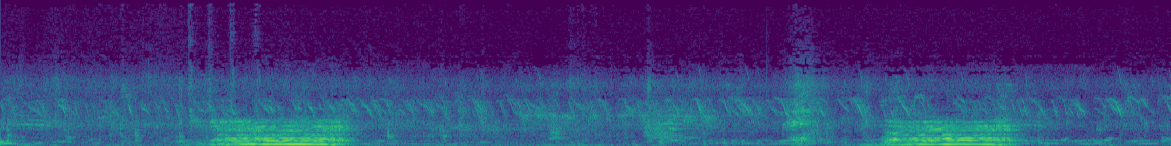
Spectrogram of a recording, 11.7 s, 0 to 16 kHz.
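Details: Two loud, harmonic moos roughly seven seconds apart come from a 14-month-old pure Holstein Friesian heifer at a dairy farm in Bhangura, Pabna, Bangladesh, with quieter voices and farm noise in between.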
